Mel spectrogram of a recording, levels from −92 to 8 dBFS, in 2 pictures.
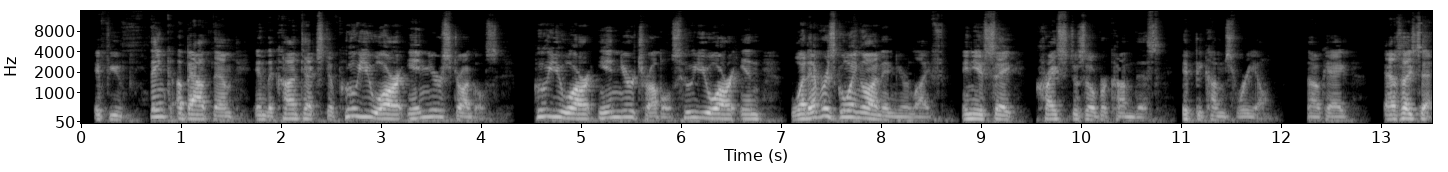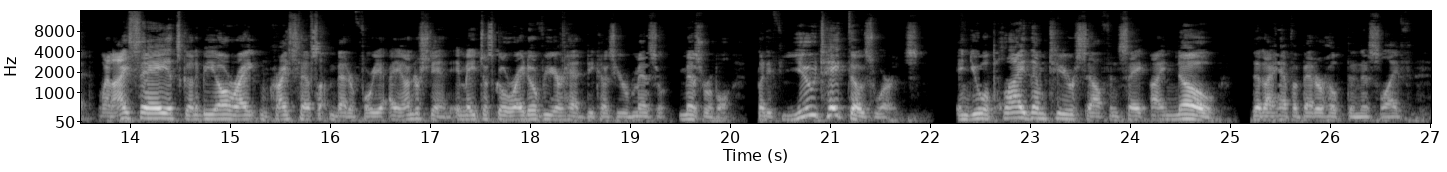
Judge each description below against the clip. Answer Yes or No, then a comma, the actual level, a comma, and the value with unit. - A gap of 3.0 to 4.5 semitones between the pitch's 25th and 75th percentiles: No, wide, 5.6 semitones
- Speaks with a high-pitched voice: No, low, 135 Hz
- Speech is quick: Yes, fast, 220 wpm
